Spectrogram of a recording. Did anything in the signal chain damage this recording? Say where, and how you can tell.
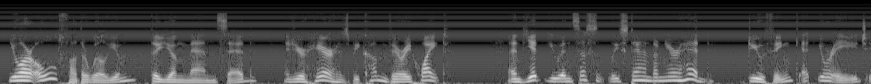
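Yes. A DECT cordless phone buzz sits under the speech for the whole clip: a thin, steady 100 Hz tone with a dense harmonic series, roughly 20 dB below the speech. It enters in the analogue wiring, where a nearby handset's 10 ms radio bursts are rectified into audio.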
